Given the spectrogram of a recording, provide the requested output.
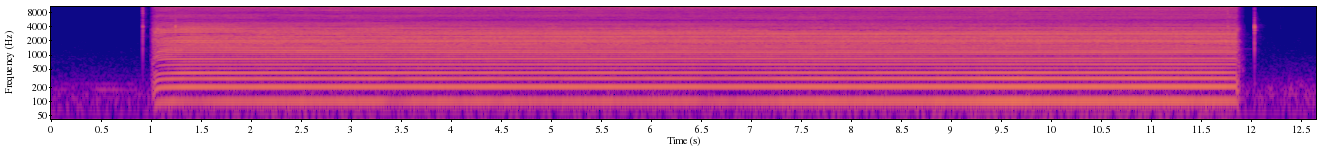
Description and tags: A recording of an electric razor my friend and I made for an audio post project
